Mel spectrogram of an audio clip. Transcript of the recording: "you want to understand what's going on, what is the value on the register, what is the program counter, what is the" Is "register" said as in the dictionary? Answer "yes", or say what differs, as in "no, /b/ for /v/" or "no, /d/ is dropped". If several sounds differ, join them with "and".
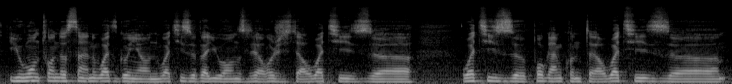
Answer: no, /ʒ/ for /dʒ/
